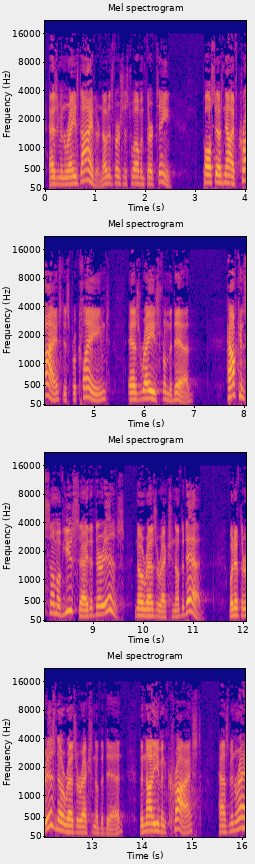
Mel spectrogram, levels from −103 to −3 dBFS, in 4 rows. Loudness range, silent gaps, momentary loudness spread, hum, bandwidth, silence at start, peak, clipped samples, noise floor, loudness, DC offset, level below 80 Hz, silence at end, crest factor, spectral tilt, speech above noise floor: 2 LU; none; 14 LU; none; 16 kHz; 0.1 s; -2 dBFS; under 0.1%; -68 dBFS; -25 LUFS; under 0.1%; -64 dBFS; 0 s; 24 dB; -4.5 dB/octave; 43 dB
